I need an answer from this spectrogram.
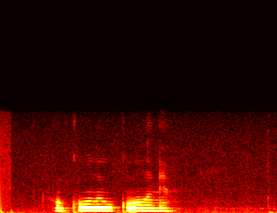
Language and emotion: Russian, neutral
